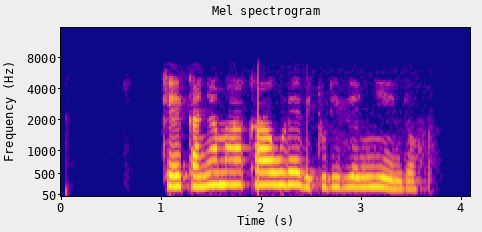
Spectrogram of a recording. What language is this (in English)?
Ganda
